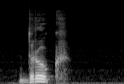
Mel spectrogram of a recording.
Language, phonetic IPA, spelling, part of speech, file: Polish, [druk], druk, noun, Pl-druk.ogg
